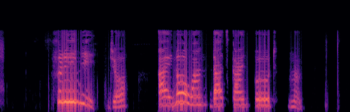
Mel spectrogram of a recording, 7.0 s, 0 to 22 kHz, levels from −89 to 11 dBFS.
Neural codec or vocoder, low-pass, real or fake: none; 7.2 kHz; real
